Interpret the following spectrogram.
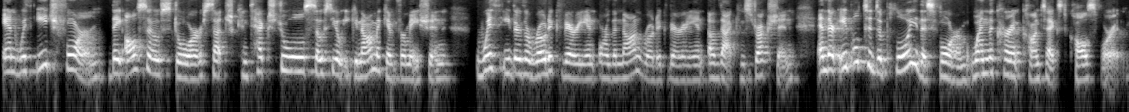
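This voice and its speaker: A woman presenting a conference tutorial, explaining ideas in a clear lecture style with light humorous asides. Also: medium pitch, animated, normal speed, darkish tone. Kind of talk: academic lecture.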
